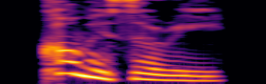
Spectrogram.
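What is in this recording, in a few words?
"commissary", English, British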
